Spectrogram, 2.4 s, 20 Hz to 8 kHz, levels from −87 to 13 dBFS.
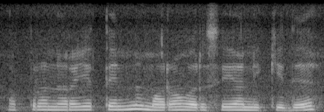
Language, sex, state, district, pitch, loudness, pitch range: Tamil, female, Tamil Nadu, Kanyakumari, 205 Hz, -14 LUFS, 195-220 Hz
